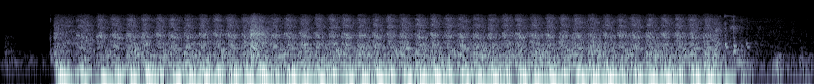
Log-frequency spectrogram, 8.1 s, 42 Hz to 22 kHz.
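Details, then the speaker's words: 1988 Toyota Pickup (Hilux) off the road about five years, new fuel line fitted: steady, even cranking at about three and a half turns a second that never catches. Owner suspects no gas in the tank and is unsure the fuel pump runs. "I don't think she got any gas. Listen carefully. We don't know if there's a fuel pump coming on."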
